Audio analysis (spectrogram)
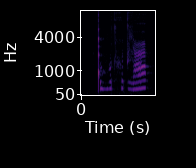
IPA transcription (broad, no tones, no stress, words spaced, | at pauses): ǃuʎɔt hʌtɮa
